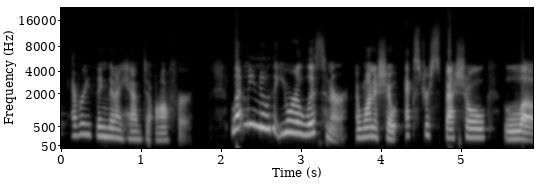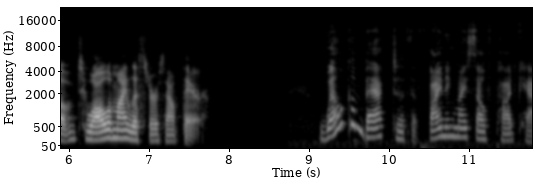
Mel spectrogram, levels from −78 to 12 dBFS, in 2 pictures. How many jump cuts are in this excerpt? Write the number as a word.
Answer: zero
